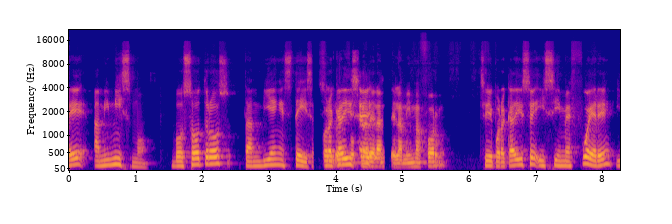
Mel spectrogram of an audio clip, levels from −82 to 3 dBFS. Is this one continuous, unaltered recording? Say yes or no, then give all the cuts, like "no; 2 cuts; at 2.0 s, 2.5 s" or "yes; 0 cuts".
no; 3 cuts; at 1.4 s, 3.6 s, 4.7 s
